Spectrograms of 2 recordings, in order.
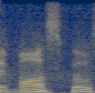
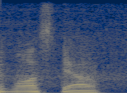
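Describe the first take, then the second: First: "Moscow" rhyming its ending with "go"; Moscow ending in "-coh". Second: "Moscow" with its ending like the animal cow. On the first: Streamer showing viewers one way people say it, "Moscow" with an "oh" ending. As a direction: say "Moscow" as MOSS-koh. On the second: Streamer showing viewers the other way, "Moscow" with an "ow" ending. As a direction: say "Moscow" as MOSS-kow. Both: Shown as a demonstration. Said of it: "some people say Moscow".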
